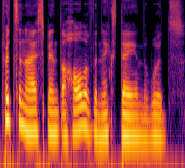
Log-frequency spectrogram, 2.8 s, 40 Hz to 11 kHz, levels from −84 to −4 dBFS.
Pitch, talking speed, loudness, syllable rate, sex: 130 Hz, 280 wpm, -18 LUFS, 5.1 syllables/s, male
